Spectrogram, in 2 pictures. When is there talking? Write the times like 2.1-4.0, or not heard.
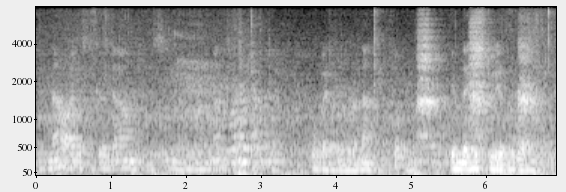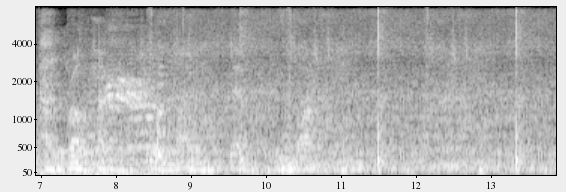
0.0-11.3.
